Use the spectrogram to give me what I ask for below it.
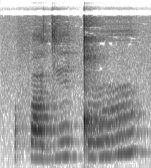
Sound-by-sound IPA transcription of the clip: f a dʲ e ǃ ə˞

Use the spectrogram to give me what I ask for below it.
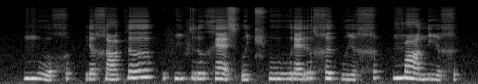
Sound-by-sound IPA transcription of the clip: m u χ | ɾ ɪ χ ɾ ɑ k ɾ ʌ | f i f r ʊ x æ s ʔ ʊ t͡ɕʰ uː ɾ æ r χ ɪ kʷ i χ | m ɑ n i χ

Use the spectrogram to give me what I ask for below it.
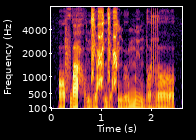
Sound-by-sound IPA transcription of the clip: ɔ f w a h o̰ n z i ħ n z ḭ ħ ŋ ɯ m i m b ɤ r ɤ

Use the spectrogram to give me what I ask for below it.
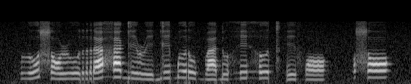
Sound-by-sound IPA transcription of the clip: ð o˨˥ s ɔ˨ ɹ o˨ r a˨˥ h a˦ ɡ e˨ ɹ e˨ ɡ e˦ ɓ ɤ˦ ɾ o˨ b a˨ ɗ ʊ˨ h e˦ h ɤ˦ t͡sʼ e˨ f ɔ˨ | s ɔ˦

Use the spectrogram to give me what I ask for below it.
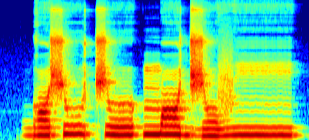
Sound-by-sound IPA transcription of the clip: ɡ ɔ˨ ʃ uː˦ t͡ʃ ʊ˦ | m ɔ˦ d͡ʒ o˨ v iː˦

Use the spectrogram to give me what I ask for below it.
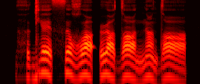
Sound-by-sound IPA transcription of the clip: h ə˨ ɡ j ɛ˥˩ θ ə˥˩ ʁʷ ɑ˥˩ ʔ ə˞˥˩ dˤ ɑ˥˩ n ɛ̃˥˩ dˤ ɑ˥˩

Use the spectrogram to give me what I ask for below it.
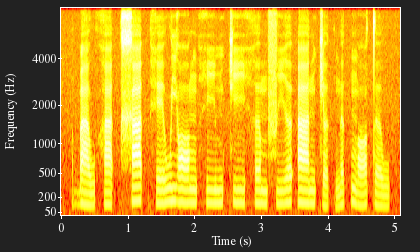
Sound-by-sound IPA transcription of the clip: ɓ a˨˩˨ w h a˨˩ t̚ x a˦˥ t̚ h e˧˥ w j ɔ˧ ŋ h i˧ m c i˧ h ə˧ m f i˧˥ ə̯ ʔ a˧ n c ə˨˩ k̚ n ə˦˥ k̚ ŋ ɔ˧˥ t̪ ə˧ w

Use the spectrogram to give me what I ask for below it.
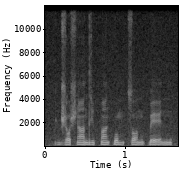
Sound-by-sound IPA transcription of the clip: d͡ʒ ɔ˨ ʃ ã˦ d i˨ p ã˦ k͡p o˨ m t͡s ɔ˨ n k͡p e˨ n

